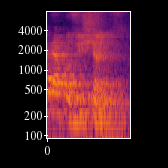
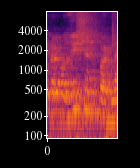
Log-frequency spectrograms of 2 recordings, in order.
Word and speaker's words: preposition: लफ्ज मैंने आपको बताया था जो इसकी प्रोनाउंसिएशन है वो है प्रेपोजिशंस। आपने प्रीपोजिशंस नहीं पढ़ना बल्कि प्रेपोजिशंस पढ़ना है।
